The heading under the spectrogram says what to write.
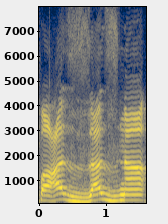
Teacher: اب یہاں پر تھوڑی سیٹی زیادہ ہو گئی زا کے اندر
